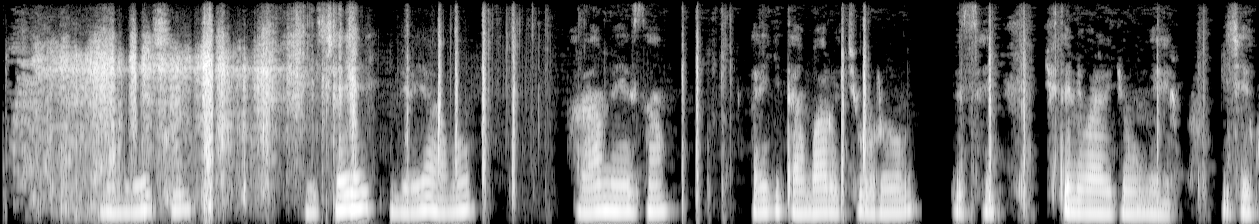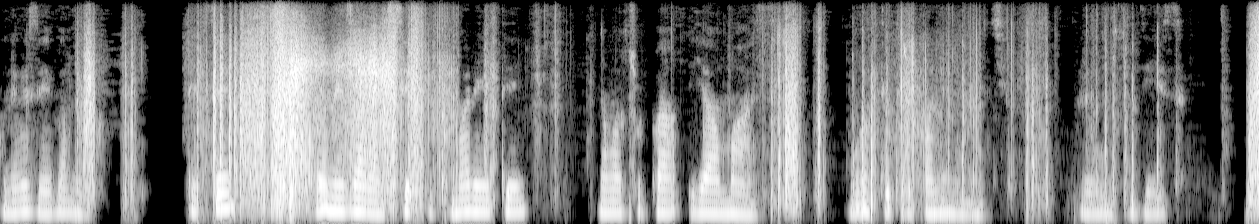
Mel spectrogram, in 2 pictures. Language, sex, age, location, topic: Kinyarwanda, female, 18-24, Huye, health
